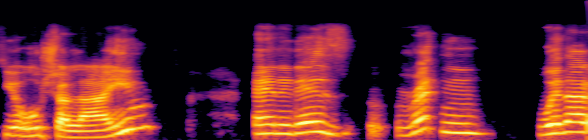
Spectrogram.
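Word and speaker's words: ירושלים: aside for a second in Hebrew it is pronounced yahushalayim and it is written without a yo almost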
